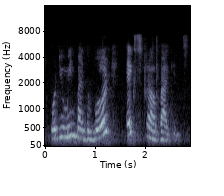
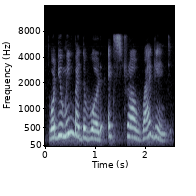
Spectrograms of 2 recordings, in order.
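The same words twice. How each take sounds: First: Teacher quietly repeating a question to the class; softer repeat. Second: Said in the usual way. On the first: Shown as a demonstration. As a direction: drop the voice and ask the class again.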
